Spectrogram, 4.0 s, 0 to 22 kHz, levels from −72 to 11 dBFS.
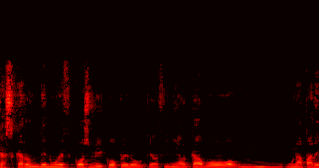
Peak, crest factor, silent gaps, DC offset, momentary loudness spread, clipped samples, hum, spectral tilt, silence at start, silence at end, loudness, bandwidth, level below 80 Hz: -20 dBFS; 16 dB; none; under 0.1%; 8 LU; under 0.1%; none; -4.5 dB/octave; 0 s; 0 s; -37 LUFS; 14.5 kHz; -74 dBFS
